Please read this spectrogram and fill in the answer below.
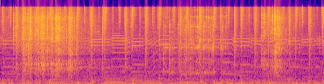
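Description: Ice cubes scooped from a stainless steel bowl with a metal scoop and tipped clinking into cocktail glasses, in a rattling burst about a second in and another near the end, over background music.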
